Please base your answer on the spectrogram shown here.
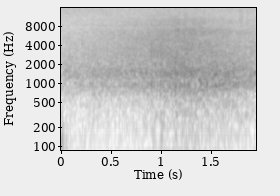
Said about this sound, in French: Bon, y a deux voitures qui se suivent, ça, à mon avis, c'est un phénomène. Écoutez.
